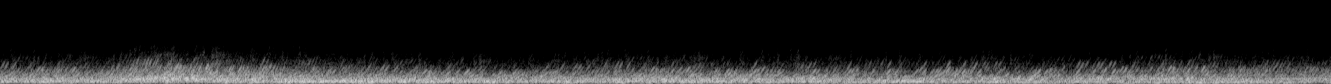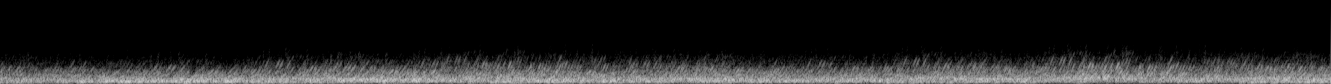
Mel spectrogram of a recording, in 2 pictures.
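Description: Bubbles gurgle and rumble steadily underwater.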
